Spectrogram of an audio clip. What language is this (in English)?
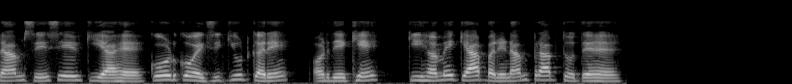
Hindi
